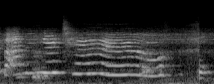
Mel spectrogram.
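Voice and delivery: put-on high, slow, sing-song child; whiny little girl. Little Lucy protesting to the teacher, sing-song whine. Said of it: "she was like".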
